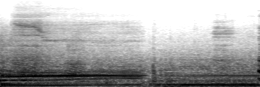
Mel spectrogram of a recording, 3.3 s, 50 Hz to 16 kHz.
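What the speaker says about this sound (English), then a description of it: "This engine just sounds so good" A detuned 2021 Porsche Cayenne GTS with a twin-turbo V8 holds a steady, loud engine drone with deep harmonics, then dips briefly and settles back into a lower, even hum.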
